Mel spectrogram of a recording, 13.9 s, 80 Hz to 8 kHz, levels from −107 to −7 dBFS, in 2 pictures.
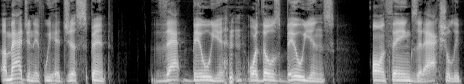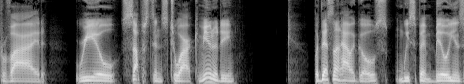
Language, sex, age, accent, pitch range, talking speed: English, male, 30-49, American, 85-105 Hz, 130 wpm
